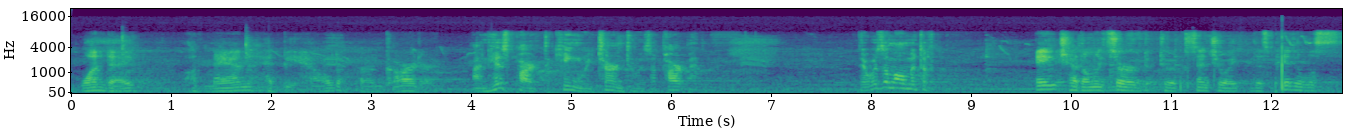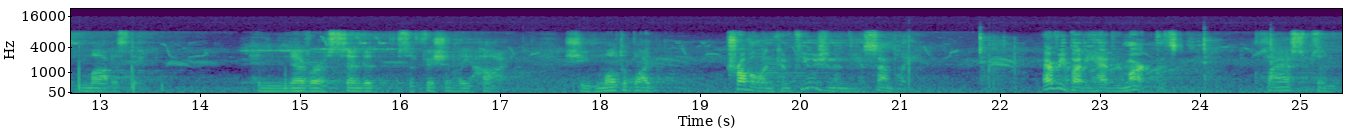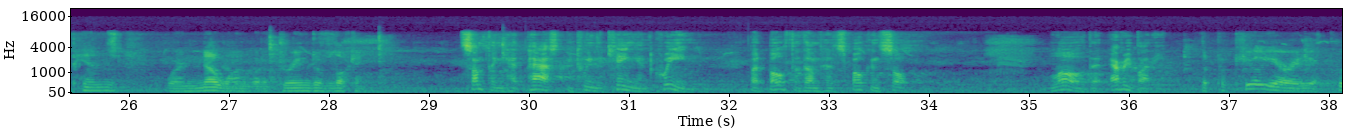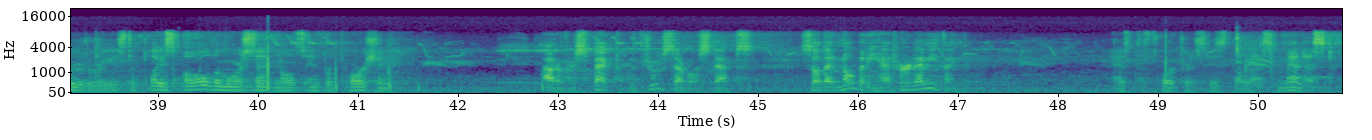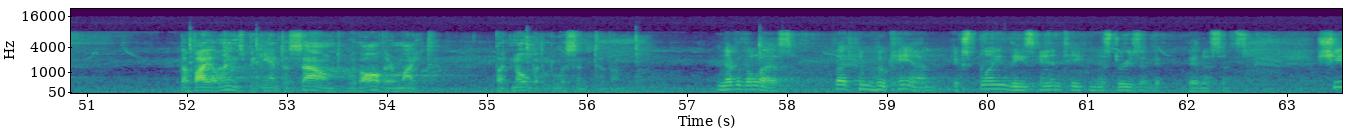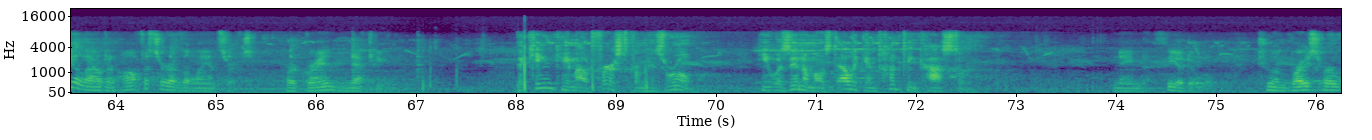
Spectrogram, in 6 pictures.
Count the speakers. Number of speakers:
two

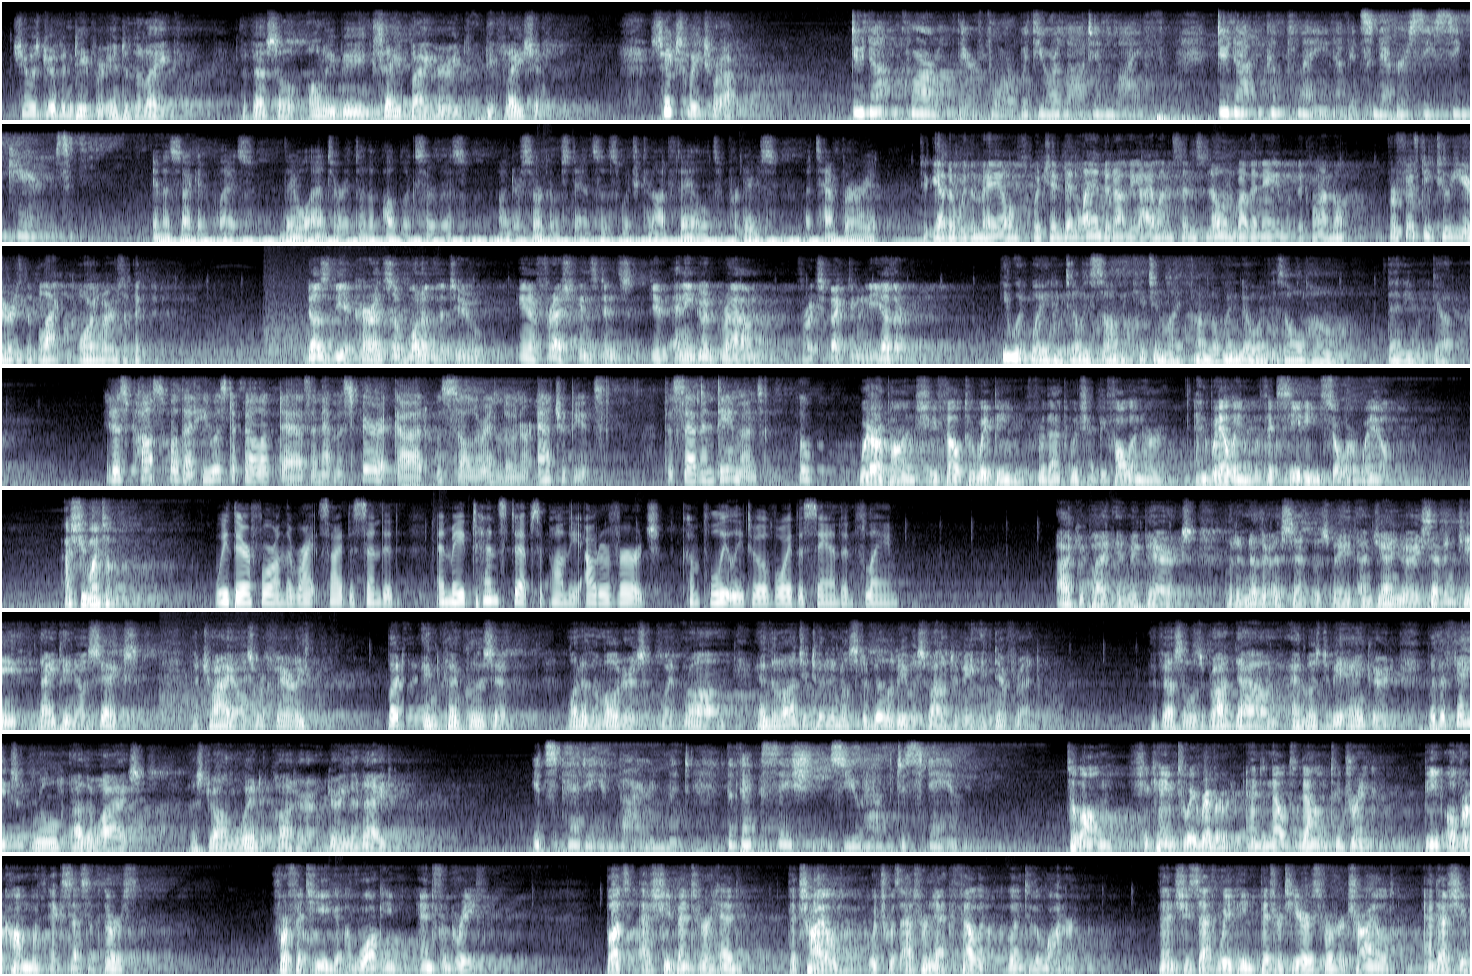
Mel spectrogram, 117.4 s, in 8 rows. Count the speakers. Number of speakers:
nine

